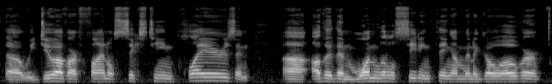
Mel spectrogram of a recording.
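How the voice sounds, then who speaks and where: A man with a hoarse, under-the-weather voice hosting a casual video announcement of standings as a league commissioner, in an informal, mock-official sports announcer manner. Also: medium pitch, fairly even intonation, brisk. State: hoarse, sick. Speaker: fantasy football league commissioner and host.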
